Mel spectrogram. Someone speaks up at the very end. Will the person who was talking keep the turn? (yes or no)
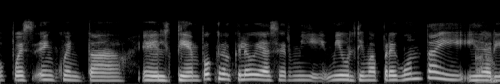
yes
